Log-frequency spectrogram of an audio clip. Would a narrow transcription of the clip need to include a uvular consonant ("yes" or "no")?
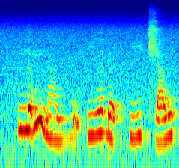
no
